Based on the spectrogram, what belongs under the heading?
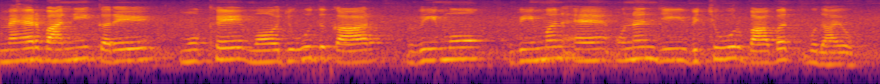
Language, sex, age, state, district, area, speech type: Sindhi, female, 60+, Uttar Pradesh, Lucknow, rural, read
